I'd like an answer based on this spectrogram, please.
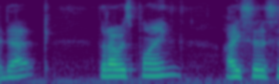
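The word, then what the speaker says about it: Ysys: but there's there so isis is a is a card in my deck that i was playing isis is y-s-y-s and it's pronounced the same as the other isis but anyway the point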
